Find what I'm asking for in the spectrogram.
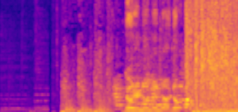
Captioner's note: pounding on door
